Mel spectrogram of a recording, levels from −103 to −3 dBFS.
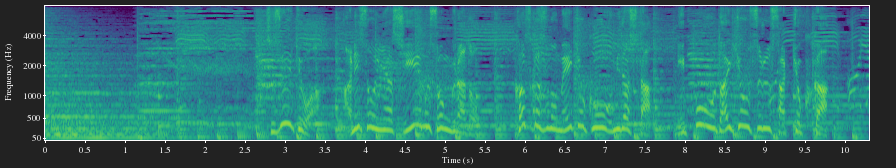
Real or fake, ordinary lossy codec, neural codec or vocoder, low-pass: real; none; none; none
